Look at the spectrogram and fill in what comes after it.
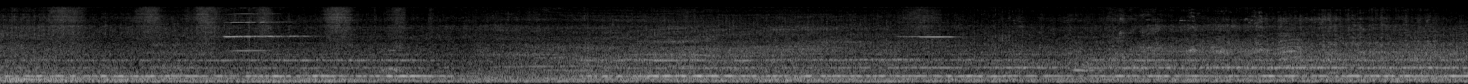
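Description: Philippine National Railways commuter train running past, a steady rumble carrying a high, steady whine with overtones. The whine drops out about four seconds in and comes back a second or so later.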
